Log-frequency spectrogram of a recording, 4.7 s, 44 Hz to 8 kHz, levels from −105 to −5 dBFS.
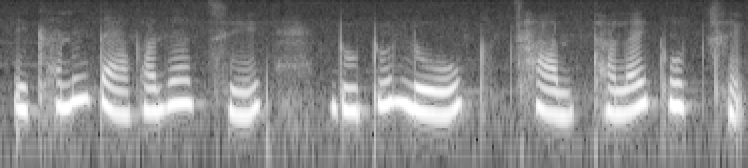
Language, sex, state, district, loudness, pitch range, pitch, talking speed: Bengali, female, West Bengal, Jalpaiguri, -13 LUFS, 260-310 Hz, 285 Hz, 100 wpm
